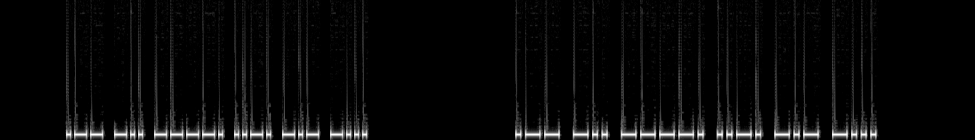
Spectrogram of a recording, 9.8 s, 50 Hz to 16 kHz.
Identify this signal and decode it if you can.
Morse code, heard as a keyed tone, about 33 wpm, 700 Hz. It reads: WD9FKB WD9FKB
